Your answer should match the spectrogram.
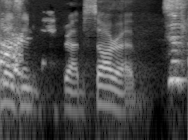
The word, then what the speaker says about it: Saurabh: And your name, we pronounce it Sarah. Sorry, I apologize. Saurabh. It's like Sarah, eh? sawing with a saw and rub as Sorry. in bad rub. Saurabh.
